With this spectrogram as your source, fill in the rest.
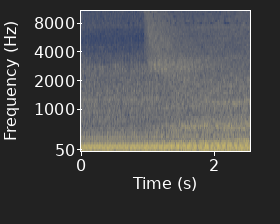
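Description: A rocket booster roars with a rushing hiss.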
